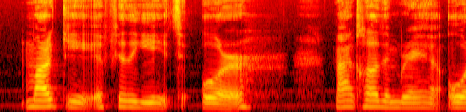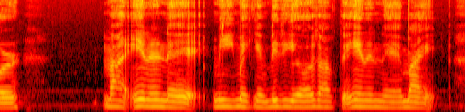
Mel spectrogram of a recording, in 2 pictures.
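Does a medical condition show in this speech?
Yes: cerebral palsy; wheelchair user.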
